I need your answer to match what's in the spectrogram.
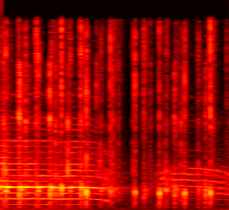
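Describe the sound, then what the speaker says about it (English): An audience at a zoo bird show claps in a short scattered burst, fairly close, mixed with whistling tones at the start before the clapping thins to a few separate claps. "How about we try a round of applause for all of the birds today?"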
